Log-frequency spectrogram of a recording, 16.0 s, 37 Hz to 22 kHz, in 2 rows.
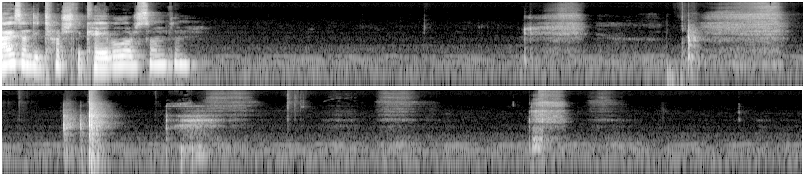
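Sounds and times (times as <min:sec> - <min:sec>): faint steady hum: 0:00.0 - 0:16.0
clicks and knocks on work surface: 0:08.6 - 0:09.2.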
